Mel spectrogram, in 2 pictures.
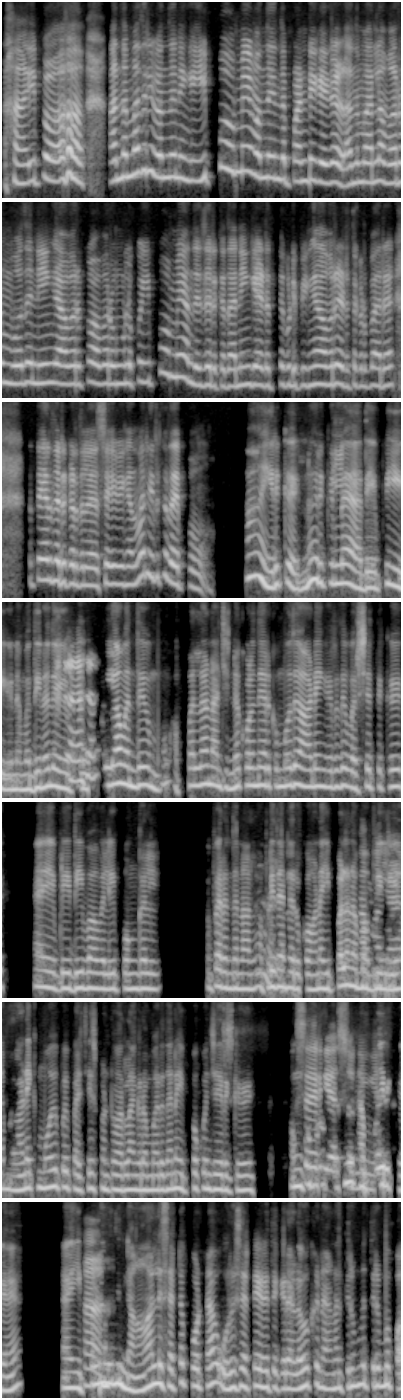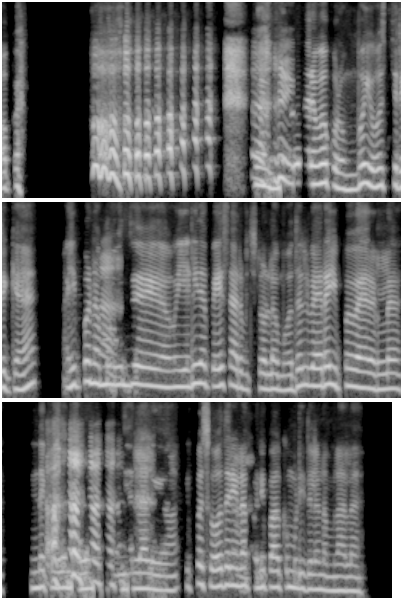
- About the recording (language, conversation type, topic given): Tamil, podcast, உங்கள் வாழ்க்கை சம்பவங்களோடு தொடர்புடைய நினைவுகள் உள்ள ஆடைகள் எவை?
- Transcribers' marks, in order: static; laughing while speaking: "இப்போ"; distorted speech; laugh; tapping; in English: "பர்சேஸ்"; mechanical hum; unintelligible speech; other noise; chuckle; laugh; unintelligible speech; laugh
